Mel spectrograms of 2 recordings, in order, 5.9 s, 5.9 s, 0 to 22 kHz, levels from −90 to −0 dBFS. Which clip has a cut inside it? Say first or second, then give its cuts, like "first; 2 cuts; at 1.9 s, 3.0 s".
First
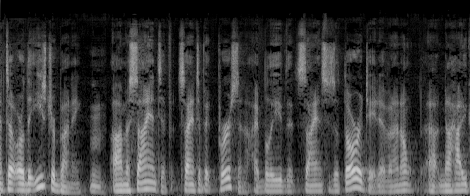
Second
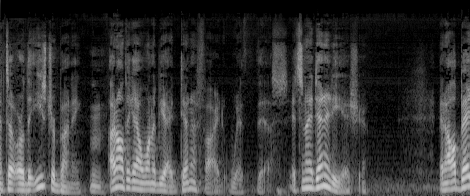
first; 1 cut; at 1.3 s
